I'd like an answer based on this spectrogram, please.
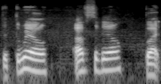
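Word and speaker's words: Sevilla: It's called the thrill of Seville, but it's she's saying it's Seeilia. So, the thrill of Sevilia.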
